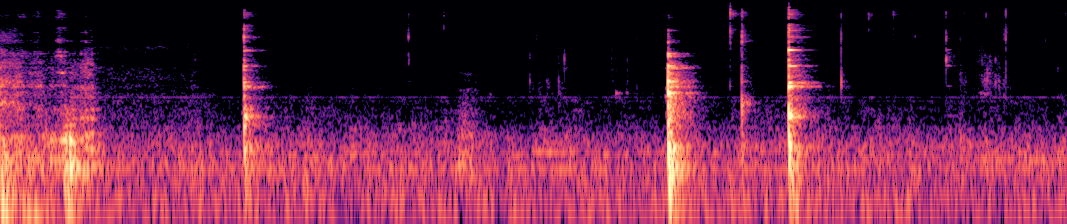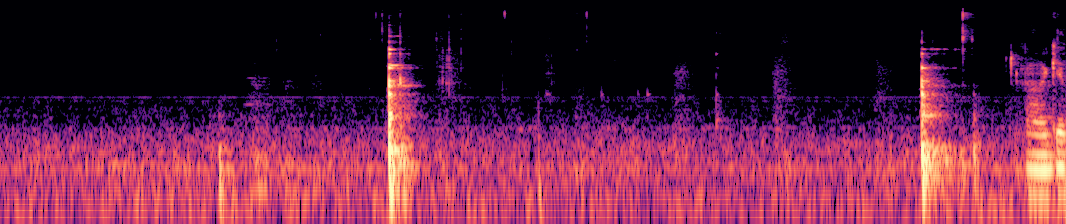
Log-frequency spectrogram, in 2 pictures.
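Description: Metal serving spoon clinking against a glass bowl and a plate as soup beans are ladled out: about five sharp, short clinks spread out with quiet stretches between, the loudest about five and eleven seconds in.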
